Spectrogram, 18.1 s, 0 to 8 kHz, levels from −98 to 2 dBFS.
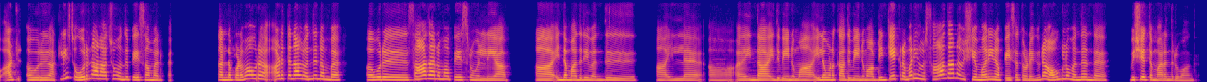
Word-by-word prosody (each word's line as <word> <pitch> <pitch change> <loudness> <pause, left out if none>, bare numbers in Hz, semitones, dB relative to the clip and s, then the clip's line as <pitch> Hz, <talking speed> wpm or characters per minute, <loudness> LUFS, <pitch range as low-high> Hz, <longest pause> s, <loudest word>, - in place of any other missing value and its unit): At 260 - -3 0.2
1 225 -1 -1
at least 390 - -5
1 275 +5 +2
நாளாச்சும் 335 -2 +2
வந்து 275 -1 0
பேசாம 235 -1 -1
இருப்பேன், 210 +1 -17 0.7
சண்ட 235 -1 +3
போடமா. 240 +10 +1
1 350 -2 +2 0.2
அடுத்த 340 +1 0
நாள் 350 -2 +3
வந்து 330 +3 -2
நம்ப 275 -4 0 0.5
அ - - +2
1 270 0 +3 0.4
சாதாரணமா 325 0 +4
பேசுறோம் 245 -3 -3
இல்லயா. 200 0 +1 0.6
ஆ - - +3 0.3
இந்த 235 0 +4
மாதிரி 215 +2 -1
வந்து 205 +3 -4 0.7
ஆ - - -3 0.2
இல்ல 195 -1 -6 0.8
ஆ - - -1 0.2
இந்தா 210 0 +2 0.2
இது 210 +1 -3
வேணுமா? 200 -1 0 0.2
இல்ல 230 +1 +1
உனக்கு 225 -1 0
அது 215 - -3
வேணுமா 205 0 0
அப்பிடின்னு 230 +6 -1
கேட்குற 315 -1 +5
மாரி 355 +4 +2
1 300 - -9
சாதாரண 395 +5 +4
விஷயம் 260 -3 0
மாரி 270 +3 +2
நான் 235 -2 -2
பேசத் 220 0 -3
தொடங்கிடுவேன். 215 +7 +1
அவுங்களும் 295 +3 -1
வந்து 255 +2 +1
அந்த 220 -3 -1 0.5
விஷயத்த 240 -1 +3
மறந்துருவாங்க. 185 -2 -7
240 Hz, 160 wpm, -22 LUFS, 210-310 Hz, 0.8 s, கேட்குற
